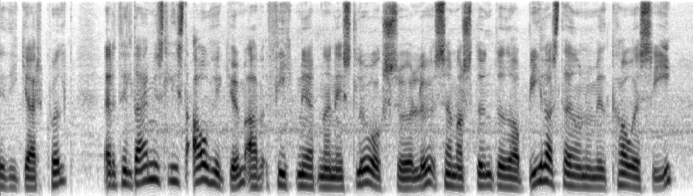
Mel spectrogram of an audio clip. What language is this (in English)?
Icelandic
